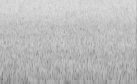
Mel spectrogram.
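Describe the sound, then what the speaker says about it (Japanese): Koza waterfall near Ashiya, swollen after rain, pours down and splashes heavily below, a loud, dense and unbroken roar of rushing water heard up close. "上の方からずっと水が落ちてきてて、もう下の方とか水しぶきもすごいです。"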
